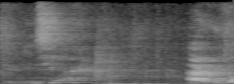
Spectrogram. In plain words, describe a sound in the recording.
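A kettlebell is set down on the floor with a thud.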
